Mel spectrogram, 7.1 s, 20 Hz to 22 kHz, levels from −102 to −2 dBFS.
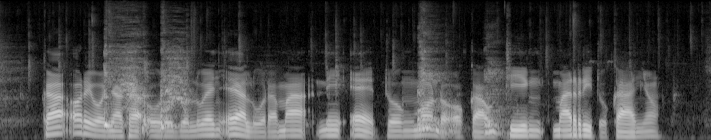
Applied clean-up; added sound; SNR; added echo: none; Cough; 10 dB; none.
